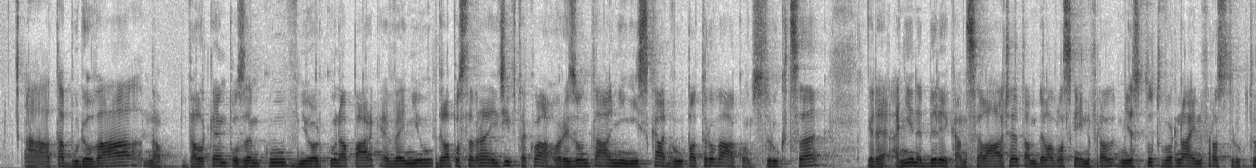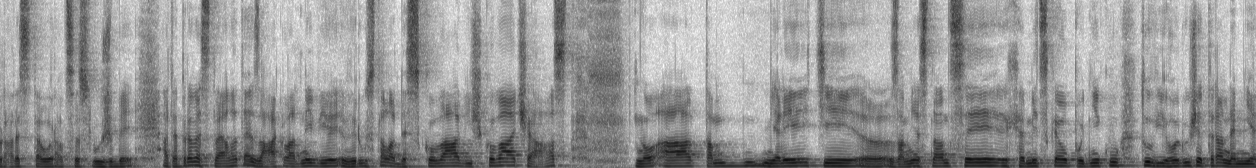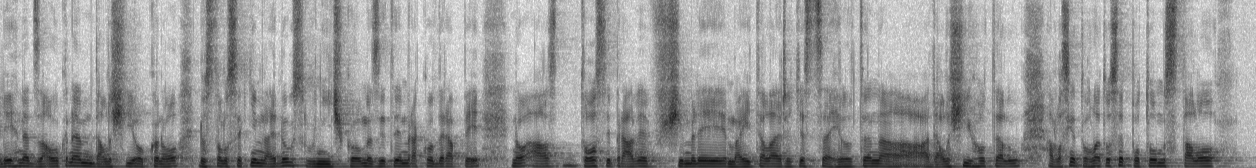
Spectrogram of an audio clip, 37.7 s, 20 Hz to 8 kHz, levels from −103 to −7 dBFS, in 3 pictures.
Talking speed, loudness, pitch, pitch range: 135 wpm, -21 LUFS, 130 Hz, 125-145 Hz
